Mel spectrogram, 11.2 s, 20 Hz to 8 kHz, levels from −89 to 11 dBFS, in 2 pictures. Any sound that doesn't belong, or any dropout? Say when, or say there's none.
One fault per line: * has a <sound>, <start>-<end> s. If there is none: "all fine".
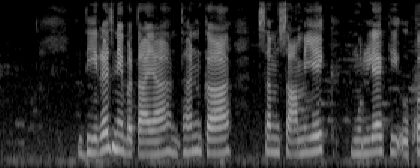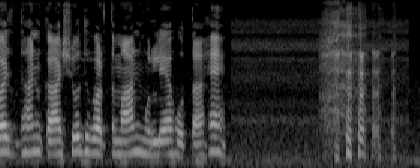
* has a laugh, 9.8-10.9 s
